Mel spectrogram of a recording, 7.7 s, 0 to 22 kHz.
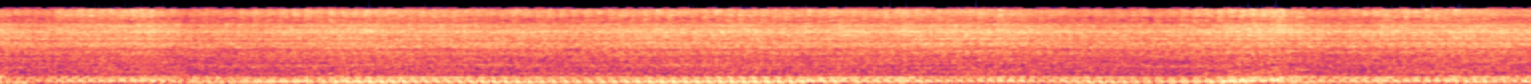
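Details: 1974 Triumph Trident fouling a plug: one ignition coil has broken windings, so it still sparks but weakly under compression. Lumpy low idle with an uneven, stumbling beat as one cylinder drops out: misfire from a failing ignition coil.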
